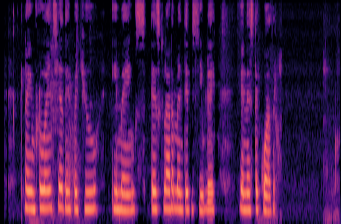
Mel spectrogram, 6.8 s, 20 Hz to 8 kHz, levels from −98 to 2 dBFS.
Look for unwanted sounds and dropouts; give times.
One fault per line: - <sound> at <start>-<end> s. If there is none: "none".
none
